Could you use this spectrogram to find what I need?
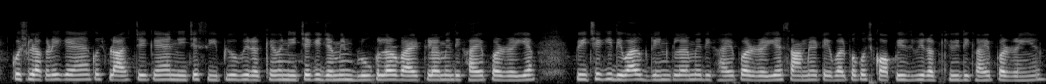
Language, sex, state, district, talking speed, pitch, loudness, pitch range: Hindi, female, Uttar Pradesh, Hamirpur, 275 wpm, 215 Hz, -18 LUFS, 205-220 Hz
